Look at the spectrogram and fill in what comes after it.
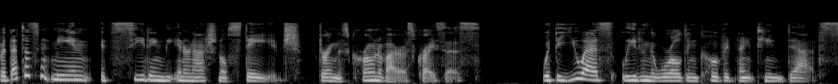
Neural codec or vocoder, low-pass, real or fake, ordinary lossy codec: none; 7.2 kHz; real; MP3, 32 kbps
